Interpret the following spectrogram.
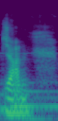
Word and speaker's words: Jean: are we gonna do it's French so you pronounce it John we've gotta help Abby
